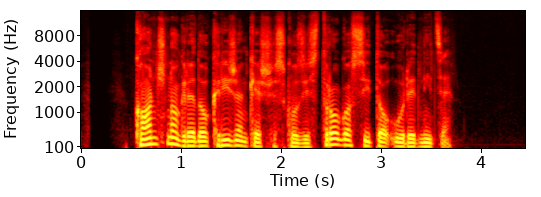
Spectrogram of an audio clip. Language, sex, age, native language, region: Slovenian, male, 18-29, Slovenian, Central Slovenia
